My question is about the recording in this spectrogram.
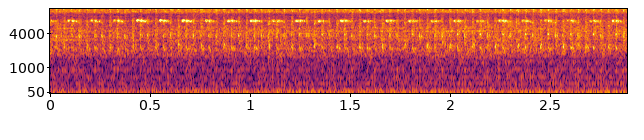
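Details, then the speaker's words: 2005 Toyota Passo after the no-crank and idle control faults caused by a previous repair were fixed and codes cleared. The engine settles back to a steady, even idle after a throttle blip, with no hunting. Normal idle. "Okay, looks like we're running well. Let's give it some gas. Alright, idle control problem solved."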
